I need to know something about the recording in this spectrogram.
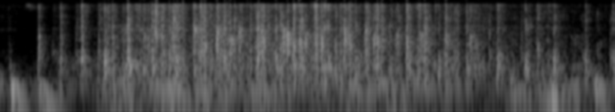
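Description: A small audience applauding: many hands clapping at once.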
